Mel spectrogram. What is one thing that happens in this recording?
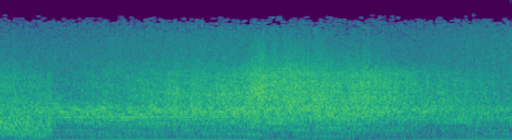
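An aeroplane engine roars overhead.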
